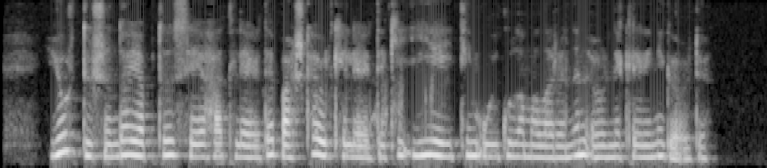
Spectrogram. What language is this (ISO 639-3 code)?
tur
